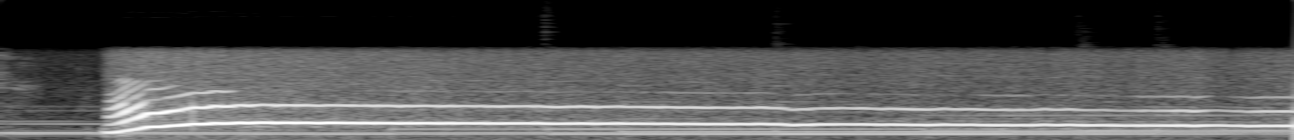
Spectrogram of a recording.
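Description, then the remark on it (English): A circle of people imitate wolf howls together, following one person howling in the middle, one voice swooping upward into a long, loud, steady note while lower sustained howls overlap beneath it for several seconds. “The circle erupts into noise of howls and other animal calls.”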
